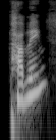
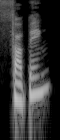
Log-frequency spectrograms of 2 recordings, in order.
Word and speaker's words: phubbing: I don't even know if that's how you actually Is it pubbing? Fubbing? No, it's ph, so it' be f fubbing.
